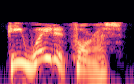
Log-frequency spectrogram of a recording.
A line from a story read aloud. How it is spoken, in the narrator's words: cried Brody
